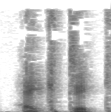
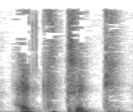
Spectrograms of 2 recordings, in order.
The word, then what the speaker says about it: hectic: So the first syllable, heck. – Heck. – Tick. Tick. Yeah, like tic-tac. Hectic. – Hectic. – Hectic.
